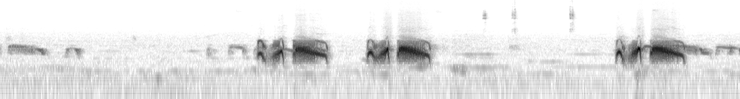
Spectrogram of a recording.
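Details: Spotted dove repeating its 'thúc bổi' coo: three phrases of paired short notes plus a longer falling coo, separated by quiet gaps and faint soft notes.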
